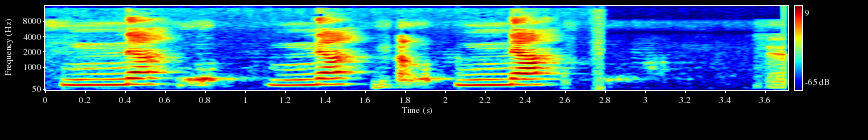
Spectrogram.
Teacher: এটাও না নাসাল, উপরের জিহ্বাটা লাগবে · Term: না সাউন্ড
